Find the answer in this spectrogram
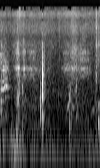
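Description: Faint footsteps on block paving with a single sharp tap a little before the middle, over a quiet outdoor background.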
